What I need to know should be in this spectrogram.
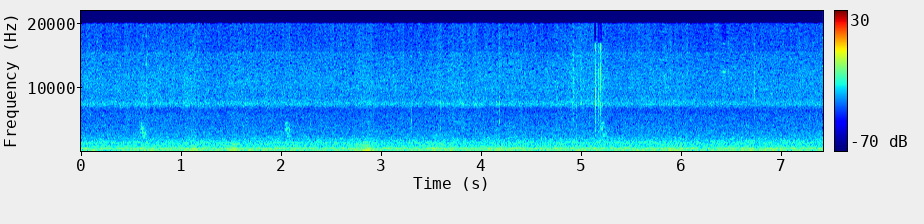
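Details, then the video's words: A cavity-nesting Asian honey bee colony being harvested for honey makes a continuous buzzing drone, even and layered with bright overtones, steady in loudness, with scattered faint ticks and a brief high click. "ตีผึ้งโพรง ເອົາເຜິ້ງໂກນ"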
